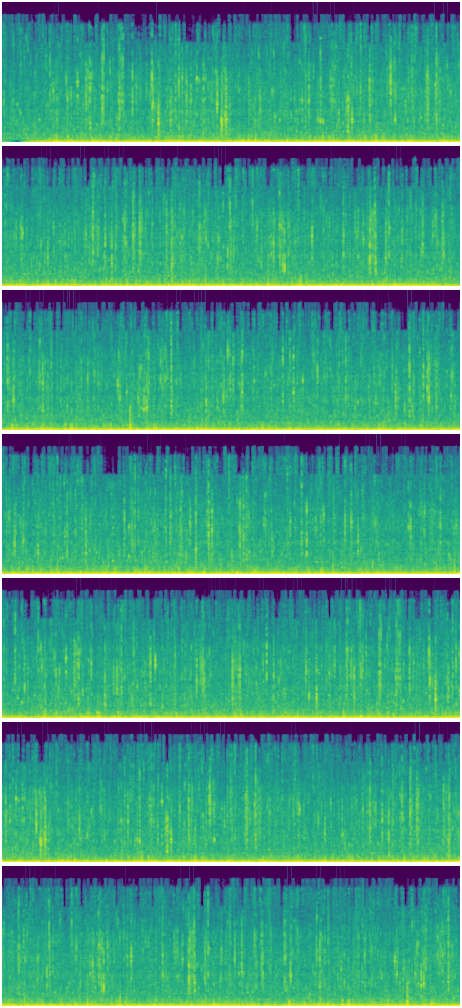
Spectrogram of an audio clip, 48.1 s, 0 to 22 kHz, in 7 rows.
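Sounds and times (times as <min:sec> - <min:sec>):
creek flowing: 0:00.0 - 0:03.5
campfire crackling: 0:00.5 - 0:31.4, 0:32.0 - 0:47.8.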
